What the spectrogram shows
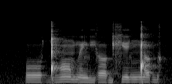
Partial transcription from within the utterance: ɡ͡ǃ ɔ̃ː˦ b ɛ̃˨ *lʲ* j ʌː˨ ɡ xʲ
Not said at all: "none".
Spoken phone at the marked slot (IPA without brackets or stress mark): lʲ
